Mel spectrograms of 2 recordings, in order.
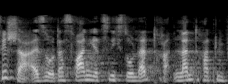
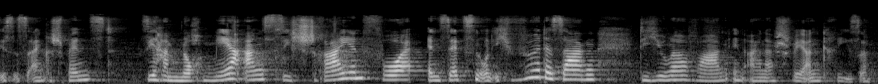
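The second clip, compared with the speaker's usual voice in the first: normal talking voice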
